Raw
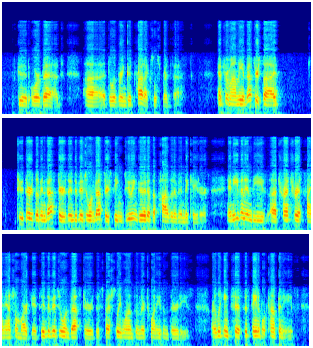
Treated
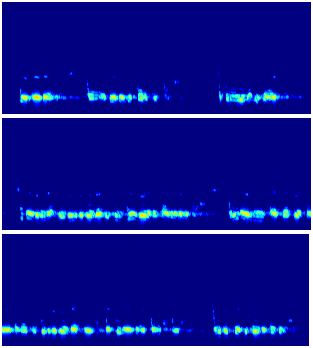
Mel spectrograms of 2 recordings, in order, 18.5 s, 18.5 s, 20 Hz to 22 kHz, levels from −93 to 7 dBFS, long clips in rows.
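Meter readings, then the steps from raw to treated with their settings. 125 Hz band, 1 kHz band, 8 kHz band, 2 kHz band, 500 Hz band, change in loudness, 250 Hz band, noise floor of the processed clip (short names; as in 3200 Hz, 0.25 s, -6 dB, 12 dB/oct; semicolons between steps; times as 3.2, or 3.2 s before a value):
n/a, under -40 dB, under -40 dB, under -40 dB, -16.0 dB, -17.5 dB, under -40 dB, under -85 dBFS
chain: high shelf 3400 Hz -9 dB; half-wave rectifier; in parallel at +0.5 dB: compressor, threshold -34 dBFS, peak gain reduction 18.5 dB; on the sum: Schroeder reverb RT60 0.98 s, combs from 30 ms, DRR 15 dB; auto-wah 500–3400 Hz, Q 8.5, down, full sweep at -20 dBFS; soft clip -28.5 dBFS, distortion -13 dB; on a send: tape echo 0.263 s, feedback 69%, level -13 dB; on the sum: spectral expander 2.5:1; gain +4 dB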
